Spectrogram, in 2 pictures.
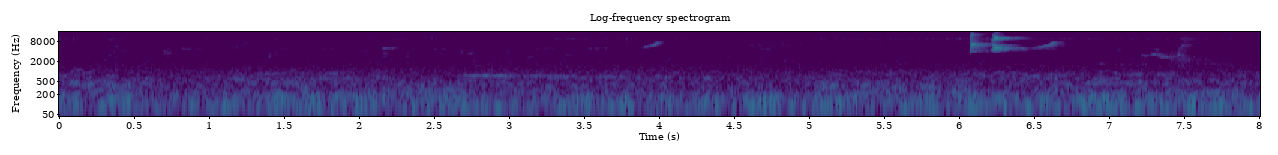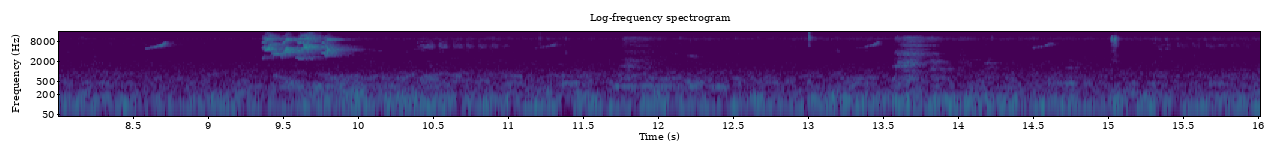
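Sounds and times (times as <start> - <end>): steady low rumble: 0.0 - 16.0
small birds chirping: 6.0 - 7.6, 9.4 - 12.4.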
